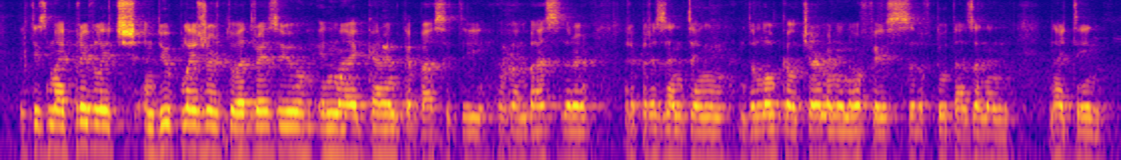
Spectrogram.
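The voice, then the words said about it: Unusually husky, sick-sounding voice. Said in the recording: “I am a bit corrupted by the flu, I hope you will pardon my voice, which is unusually, I would call it sexy today”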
